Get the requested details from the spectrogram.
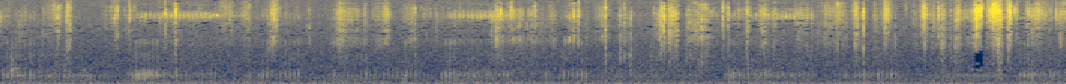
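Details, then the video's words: An indoor pet cat purrs steadily in a low, continuous rumble, partly masked by repeated scratchy chalk strokes on a chalkboard. "purring cat"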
